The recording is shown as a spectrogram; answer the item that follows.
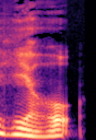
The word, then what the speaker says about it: hiểu: Nhưng tôi hiểu. Hiểu. – Remember to pronounce understand with a falling, rising tone.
